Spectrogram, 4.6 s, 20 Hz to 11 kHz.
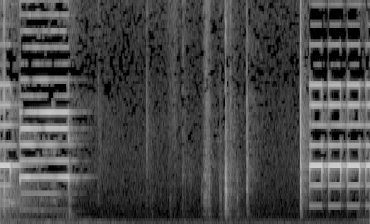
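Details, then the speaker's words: MJX Bugs 6 racing drone's built-in buzzer: a shrill high beep, then clicks, then a quick run of about five short beeps. "hear that beeping there are plenty of people that added a beeper as a modification for the b3 and is here out of the box"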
